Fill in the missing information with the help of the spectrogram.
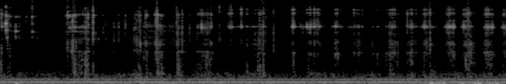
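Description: Long pink nails tap and scratch the base and side of a clear glass mason jar partly filled with water. Quick, bright clicks and clinks with a short high glassy ring follow one another over a steady low hum.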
